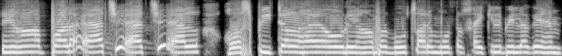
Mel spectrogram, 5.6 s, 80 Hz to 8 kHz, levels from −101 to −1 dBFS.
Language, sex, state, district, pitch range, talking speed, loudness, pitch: Hindi, male, Bihar, Araria, 285-300 Hz, 160 wpm, -10 LUFS, 290 Hz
